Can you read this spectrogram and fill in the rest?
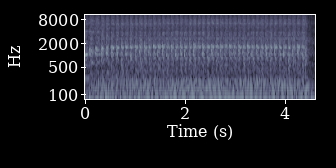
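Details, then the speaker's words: Nissan Silvia S14 RB25DET swap, in neutral after a new oil cooler install: several seconds of even starter cranking at about 3–4 turns a second with no firing, deliberately priming oil pressure before first start. "Take 2 of priming. So just hold it there for a few seconds, like that. Stop, let the starter relax"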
